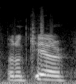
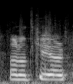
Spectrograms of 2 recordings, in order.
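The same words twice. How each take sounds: The two takes are said the same way.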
